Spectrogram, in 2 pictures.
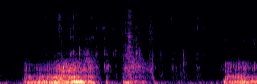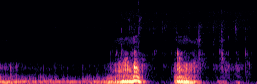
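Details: Beagle growling while eating ice cream indoors, the dog's only show of anger coming when someone teases it with food; low rumbling growls in three bursts, with cicadas buzzing in the background.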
